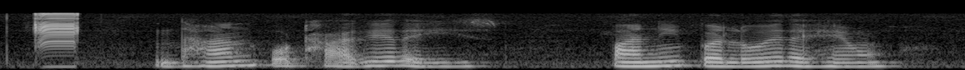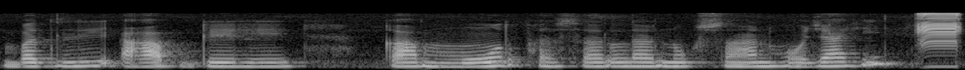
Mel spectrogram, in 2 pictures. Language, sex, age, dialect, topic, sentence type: Chhattisgarhi, female, 41-45, Central, agriculture, question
